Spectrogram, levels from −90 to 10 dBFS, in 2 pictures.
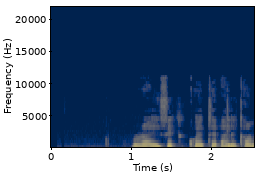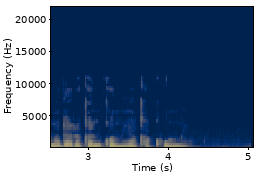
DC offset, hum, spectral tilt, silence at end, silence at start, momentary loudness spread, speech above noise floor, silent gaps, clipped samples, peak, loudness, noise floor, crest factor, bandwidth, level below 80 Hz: under 0.1%; none; -8 dB/octave; 0.8 s; 1 s; 9 LU; 49 dB; none; under 0.1%; -8 dBFS; -27 LUFS; -75 dBFS; 18 dB; 11 kHz; -74 dBFS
